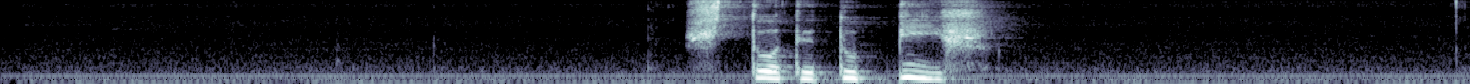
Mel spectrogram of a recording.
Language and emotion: Russian, angry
